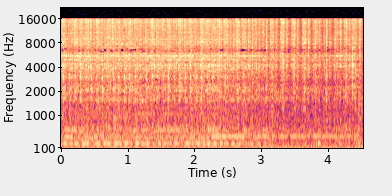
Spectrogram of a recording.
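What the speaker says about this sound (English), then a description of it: "I'm just going to sew the long lines" Sewing machine stitching long seams hums and whirs continuously at close range, a steady motor drone with fine rapid stitching texture.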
